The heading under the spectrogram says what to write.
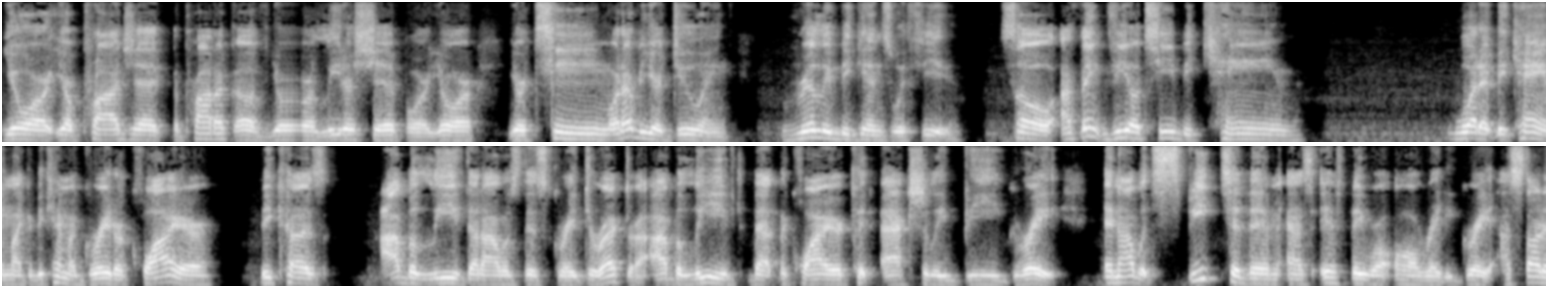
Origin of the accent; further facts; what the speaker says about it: Connecticut, United States; I know I came from Connecticut.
